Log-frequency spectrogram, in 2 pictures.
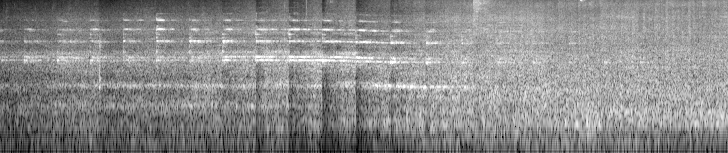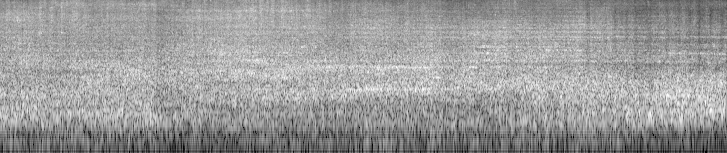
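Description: Freight train of tank cars rolling past close by: a steady rumble of wheels on rail with clicking over rail joints. Several high steady tones ring over it during roughly the first eight seconds, sagging slightly in pitch before they fade.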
